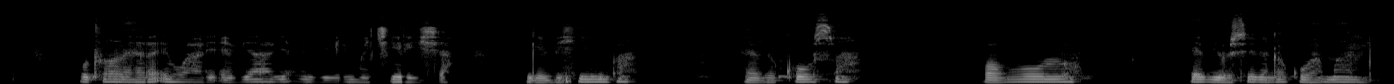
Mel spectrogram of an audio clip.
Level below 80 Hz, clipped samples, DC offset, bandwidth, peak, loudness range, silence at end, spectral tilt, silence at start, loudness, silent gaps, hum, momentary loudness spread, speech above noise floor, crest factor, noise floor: -72 dBFS; under 0.1%; under 0.1%; 11 kHz; -18 dBFS; 4 LU; 0.25 s; -5 dB/octave; 0.8 s; -39 LUFS; 5.03-5.18 s, 6.44-6.63 s, 6.70-6.90 s, 7.11-7.32 s, 8.78-8.94 s, 9.29-9.76 s, 11.22-11.30 s, 11.55-11.80 s; none; 12 LU; over 52 dB; 22 dB; under -90 dBFS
